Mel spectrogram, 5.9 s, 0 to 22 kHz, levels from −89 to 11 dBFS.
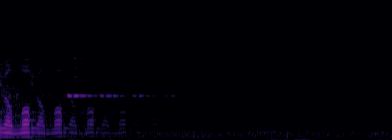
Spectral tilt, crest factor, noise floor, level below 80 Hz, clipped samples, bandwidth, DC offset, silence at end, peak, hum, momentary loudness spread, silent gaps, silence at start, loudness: -5.5 dB/octave; 24 dB; -83 dBFS; under -90 dBFS; under 0.1%; 10 kHz; under 0.1%; 0 s; -42 dBFS; none; 11 LU; none; 0 s; -61 LUFS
